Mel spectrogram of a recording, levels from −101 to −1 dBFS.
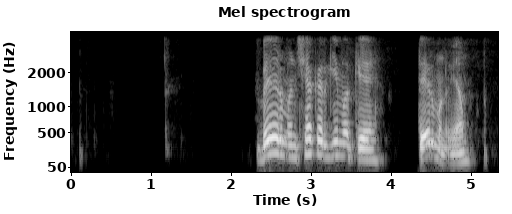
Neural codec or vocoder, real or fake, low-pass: none; real; 3.6 kHz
